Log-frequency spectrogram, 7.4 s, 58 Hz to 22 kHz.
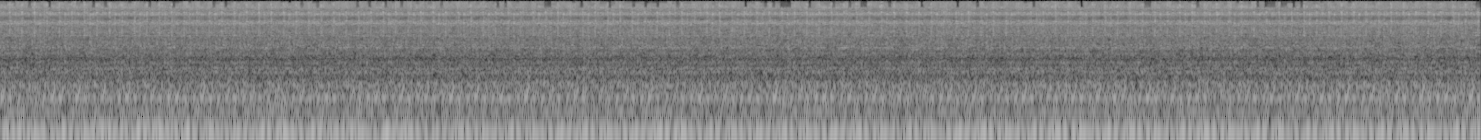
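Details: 1994 Alfa Romeo 3.0 24v QV engine, cold start-up idle with a steady, even low rumble and no knocks or misses; a normal cold idle, though knocking returns after about 4 minutes.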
